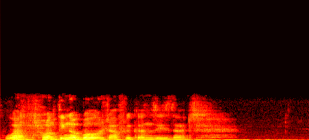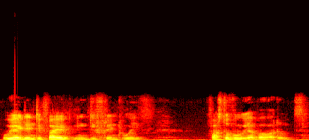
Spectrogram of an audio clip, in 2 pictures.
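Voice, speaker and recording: A man with a Kenyan accent hosting a reaction video in casual commentary, relaxed and searching for words with emphatic bursts. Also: fairly low pitch, moderate pace, pauses often. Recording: distant muffled mic with faint hiss.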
